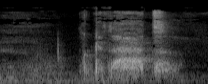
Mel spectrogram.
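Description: A soft whispered, breathy exclamation lasting about a second, starting about a second in, with a few faint ticks of embroidery floss skeins being handled before it.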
